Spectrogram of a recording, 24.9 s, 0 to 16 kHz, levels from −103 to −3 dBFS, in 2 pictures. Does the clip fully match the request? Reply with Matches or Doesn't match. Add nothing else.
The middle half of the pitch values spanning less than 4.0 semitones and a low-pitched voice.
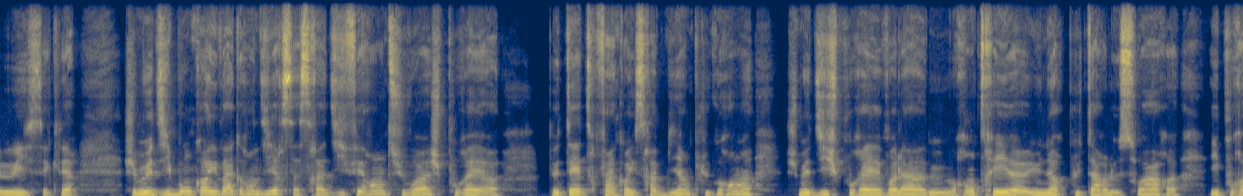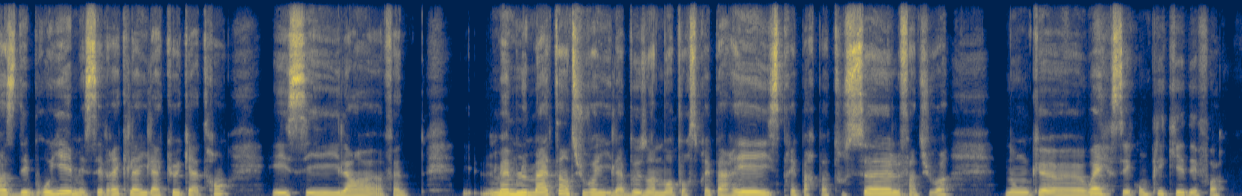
Doesn't match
